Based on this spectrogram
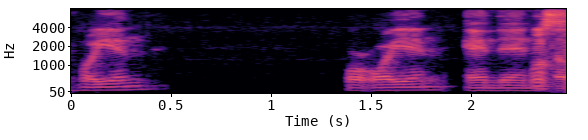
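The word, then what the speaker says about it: Hoyeon: an Asian actress called Hoyen or Oen. And then what's the name again? Uh, Oen because I don't know if you pronounce the H in Korea.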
